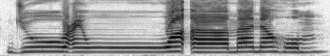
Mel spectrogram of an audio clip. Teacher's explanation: یہ تنوین کو واو میں داخل کر کے غنہ کے ساتھ اور تشدید کے ساتھ یہ حکم کو ادا کریں گے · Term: ادغام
